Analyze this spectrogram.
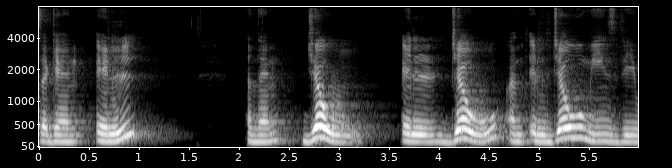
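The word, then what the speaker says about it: الجو: The first syllable is again il, and then jaw, il jaw, and il jaw means the weather, il jaw,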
